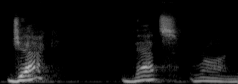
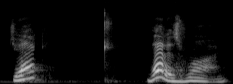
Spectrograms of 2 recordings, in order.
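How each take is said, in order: First: It is said in a warm, gentle tone. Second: It is said in a stern, harsh tone. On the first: The correction is made kindly. "the way He says it is" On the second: The speaker is being scolded severely. "He'll be busting me"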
